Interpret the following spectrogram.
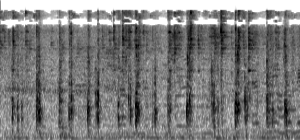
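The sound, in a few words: horse hooves clip-clopping near Neuschwanstein Castle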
